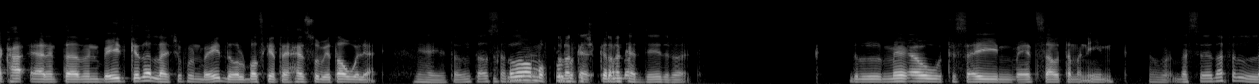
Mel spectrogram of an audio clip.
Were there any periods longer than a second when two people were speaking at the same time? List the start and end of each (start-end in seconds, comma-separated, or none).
4.9-6.3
